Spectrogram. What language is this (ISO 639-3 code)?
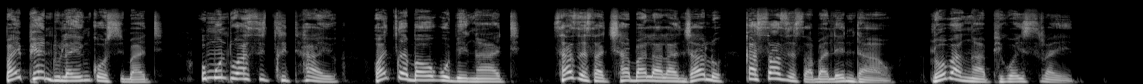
nde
